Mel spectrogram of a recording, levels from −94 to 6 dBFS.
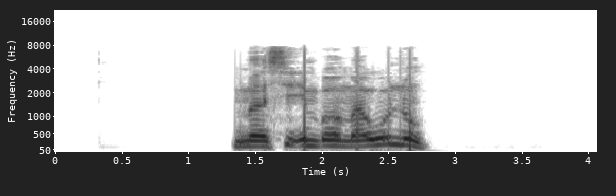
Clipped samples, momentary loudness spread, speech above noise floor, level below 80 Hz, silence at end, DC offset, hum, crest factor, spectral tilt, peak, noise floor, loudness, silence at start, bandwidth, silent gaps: under 0.1%; 8 LU; over 77 dB; -48 dBFS; 1.3 s; under 0.1%; none; 16 dB; -6 dB/octave; -2 dBFS; under -90 dBFS; -14 LUFS; 1.35 s; 8 kHz; none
